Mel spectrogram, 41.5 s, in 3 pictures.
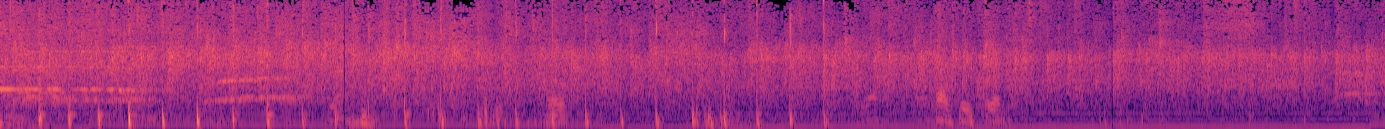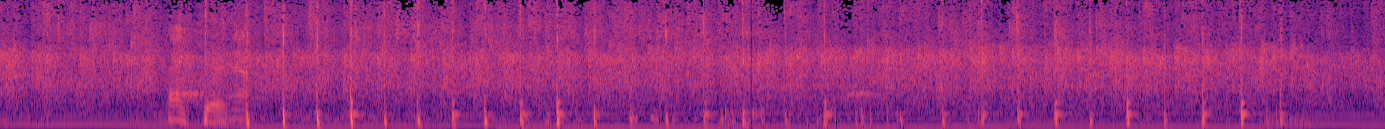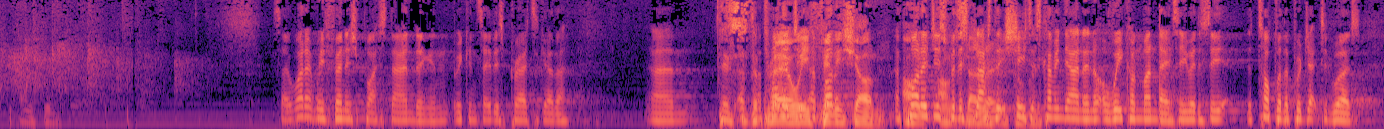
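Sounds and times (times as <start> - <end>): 
audience clapping: 0.0 - 29.8
speech: 15.7 - 16.4, 30.5 - 33.6, 34.2 - 41.5.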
